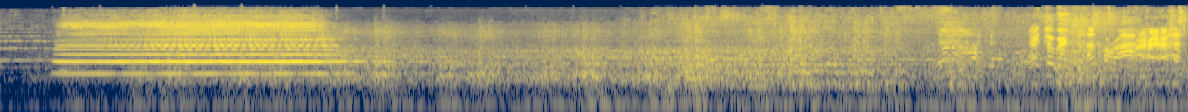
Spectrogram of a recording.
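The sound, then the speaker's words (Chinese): A passenger train on its homeward run sounds a long, steady horn, then carries on with a continuous, loud rumbling and clattering running noise. “孙大庆登上了回程的火车。”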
